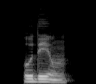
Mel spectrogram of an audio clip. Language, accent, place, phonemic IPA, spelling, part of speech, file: French, France, Lyon, /ɔ.de.ɔ̃/, odéon, noun, LL-Q150 (fra)-odéon.wav
- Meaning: 1. odeon (an ancient Greek or Roman building used for performances of music and poetry) 2. odeon (theatre or concert hall)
